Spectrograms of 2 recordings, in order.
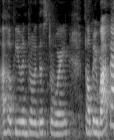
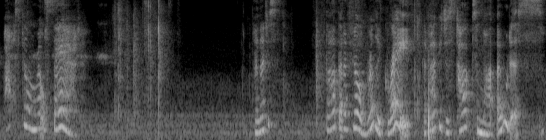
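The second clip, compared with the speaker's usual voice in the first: soft lonely; 8 dB quieter than usual. Acted.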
